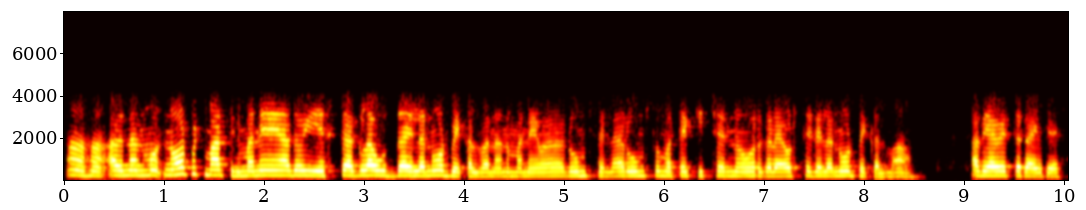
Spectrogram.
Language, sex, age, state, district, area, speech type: Kannada, female, 45-60, Karnataka, Hassan, urban, conversation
